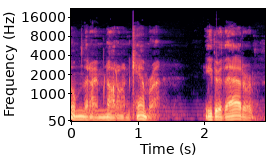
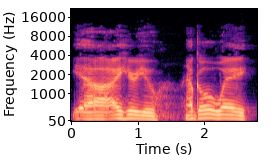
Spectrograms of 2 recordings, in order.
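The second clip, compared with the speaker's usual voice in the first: higher, slow, put-upon reply; irritated dismissal; 5 semitones higher than usual. Acted. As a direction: wave off an unwelcome caller, drawing it out. Groggy man dismisses intruding voice.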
